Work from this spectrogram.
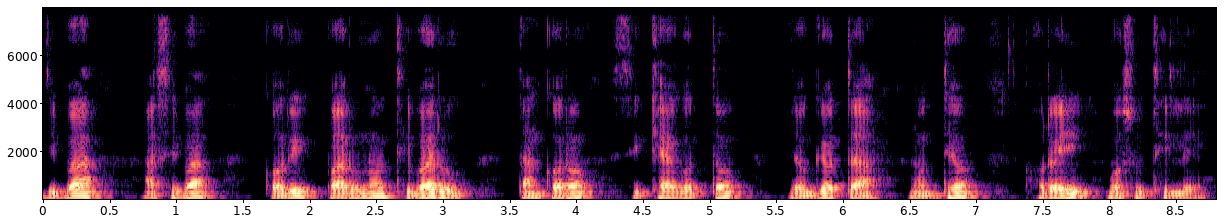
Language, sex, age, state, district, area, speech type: Odia, male, 18-30, Odisha, Kandhamal, rural, spontaneous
